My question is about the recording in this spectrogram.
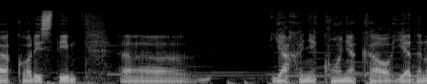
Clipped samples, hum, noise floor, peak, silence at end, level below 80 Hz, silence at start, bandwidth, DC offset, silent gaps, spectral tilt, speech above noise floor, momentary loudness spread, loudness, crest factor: under 0.1%; none; -48 dBFS; -12 dBFS; 0 s; -42 dBFS; 0 s; 13 kHz; under 0.1%; none; -5.5 dB/octave; 20 dB; 11 LU; -28 LUFS; 16 dB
